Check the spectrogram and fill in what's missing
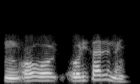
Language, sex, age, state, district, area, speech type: Odia, male, 45-60, Odisha, Nuapada, urban, conversation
